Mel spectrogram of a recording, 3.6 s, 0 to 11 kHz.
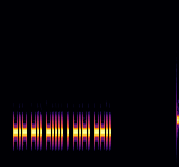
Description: Morse code, heard as a keyed tone, about 40 wpm, 700 Hz. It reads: KD6ECZ
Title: USA Call Signs - 6 Characters - 6x Character Spacing - 40wpm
